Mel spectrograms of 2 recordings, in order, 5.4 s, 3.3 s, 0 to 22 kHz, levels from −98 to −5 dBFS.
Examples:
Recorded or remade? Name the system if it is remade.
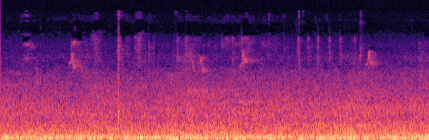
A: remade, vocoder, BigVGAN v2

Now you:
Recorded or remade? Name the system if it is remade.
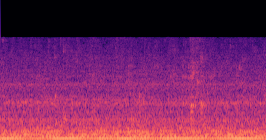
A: recorded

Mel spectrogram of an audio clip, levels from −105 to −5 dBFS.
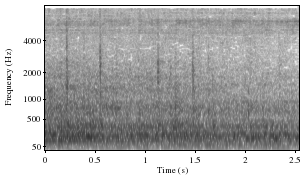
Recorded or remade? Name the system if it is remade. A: recorded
